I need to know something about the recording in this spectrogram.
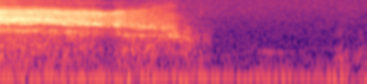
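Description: A man's mouth-made hissing "pssshhh" sound effect, sliding slightly lower and fading out just over a second in, acting out a tumour shrinking away to nothing.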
